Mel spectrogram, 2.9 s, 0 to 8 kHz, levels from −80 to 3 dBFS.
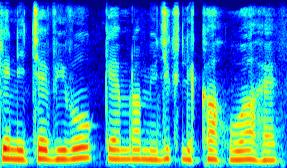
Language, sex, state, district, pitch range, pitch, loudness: Hindi, male, Uttar Pradesh, Saharanpur, 160-170 Hz, 165 Hz, -16 LUFS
